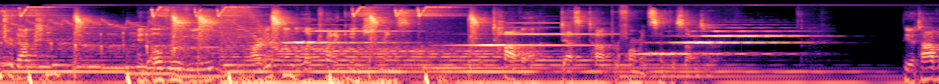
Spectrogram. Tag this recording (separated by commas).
Music, Speech, Sampler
